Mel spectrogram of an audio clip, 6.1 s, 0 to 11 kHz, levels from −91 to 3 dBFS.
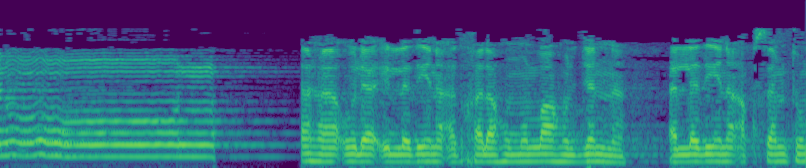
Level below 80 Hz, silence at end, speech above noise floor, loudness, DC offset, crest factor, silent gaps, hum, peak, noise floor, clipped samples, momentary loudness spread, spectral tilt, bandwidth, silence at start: -56 dBFS; 0 s; 23 dB; -19 LUFS; under 0.1%; 16 dB; none; none; -4 dBFS; -41 dBFS; under 0.1%; 7 LU; -6 dB/octave; 6.4 kHz; 0 s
